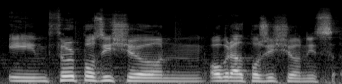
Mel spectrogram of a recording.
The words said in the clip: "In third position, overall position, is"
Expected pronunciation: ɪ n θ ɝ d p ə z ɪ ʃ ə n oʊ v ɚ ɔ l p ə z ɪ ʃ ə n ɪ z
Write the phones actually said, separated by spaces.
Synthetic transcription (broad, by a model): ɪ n θ ɝ d p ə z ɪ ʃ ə n oʊ b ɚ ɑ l p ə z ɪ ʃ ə n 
